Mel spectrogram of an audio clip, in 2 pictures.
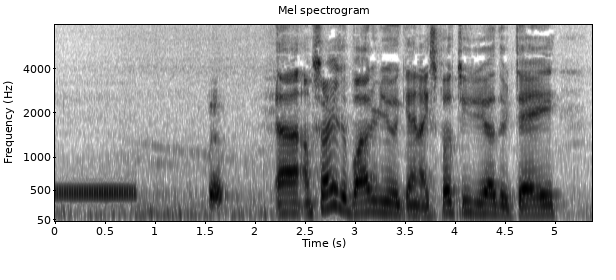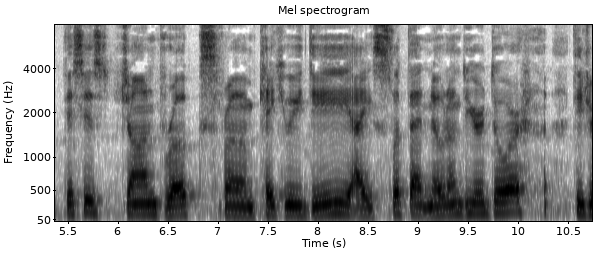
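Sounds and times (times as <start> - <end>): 
telephone ringback tone on outgoing call: 0.0 - 0.9
speech: 1.5 - 10.7.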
